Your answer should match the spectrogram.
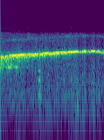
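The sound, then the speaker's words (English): An emergency vehicle siren wails steadily, its single tone slowly rising in pitch as it passes by, loud and sustained over faint traffic rumble. “so we were alerting a little siren going by here.”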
